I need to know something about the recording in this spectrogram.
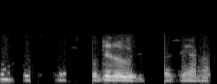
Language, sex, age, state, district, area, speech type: Assamese, male, 60+, Assam, Udalguri, urban, conversation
